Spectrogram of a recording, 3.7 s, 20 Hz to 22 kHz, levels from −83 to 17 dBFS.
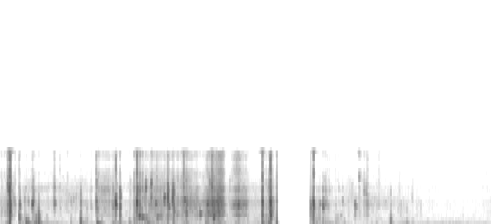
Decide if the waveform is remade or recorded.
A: recorded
